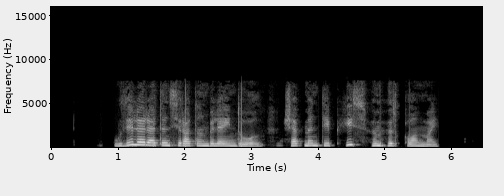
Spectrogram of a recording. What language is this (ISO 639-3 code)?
bak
